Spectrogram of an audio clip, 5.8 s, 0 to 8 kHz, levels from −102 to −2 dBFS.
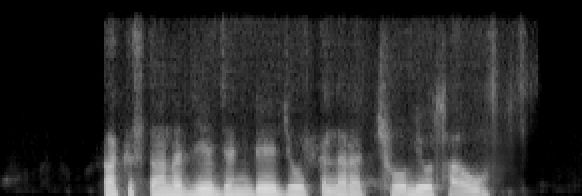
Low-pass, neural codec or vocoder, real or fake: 7.2 kHz; codec, 24 kHz, 0.9 kbps, DualCodec; fake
